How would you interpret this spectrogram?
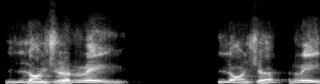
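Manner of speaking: "Lingerie" slowly, ending like ray. Shown as a demonstration. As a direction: draw out "Lingerie", last syllable ray. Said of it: "like an R A Y".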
